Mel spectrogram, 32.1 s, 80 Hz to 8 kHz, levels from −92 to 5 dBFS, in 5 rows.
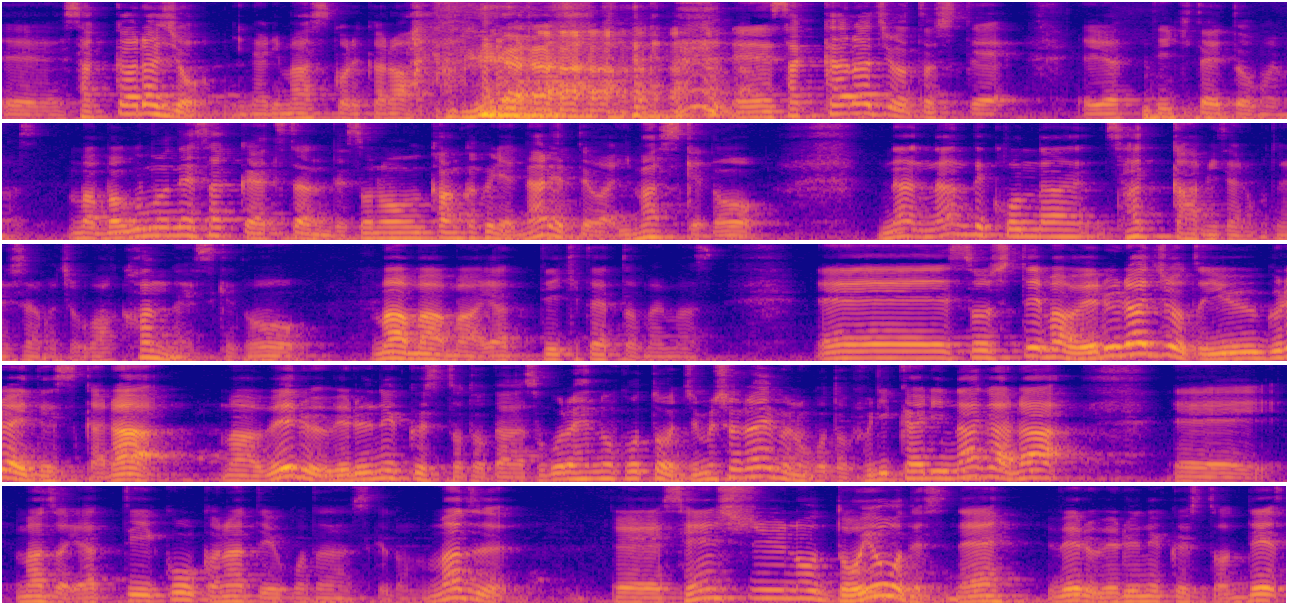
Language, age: Japanese, 20-39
